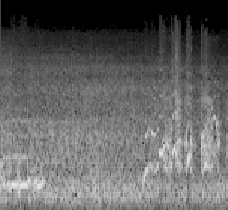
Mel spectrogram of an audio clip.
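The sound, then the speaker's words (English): Ocean surf washes in a steady, full roar, with a few brief high chirping calls rising over it near the end. No one speaks. “And now we travel from forests to seas.”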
